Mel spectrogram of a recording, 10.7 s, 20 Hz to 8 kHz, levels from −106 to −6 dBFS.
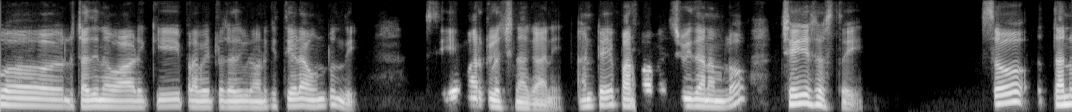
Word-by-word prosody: ఆహ్, 135 -3 +2 0.2
చదివిన 125 +1 +3
వాడికి, 115 +1 -2 0.2
ప్రైవేట్‌లో 115 0 -1
చదివిన 115 0 0
వాడికి 115 +4 -5
తేడా 135 0 +2
ఉంటుంది. 135 +2 -2 1.0
ఏ - - +6 0.2
మార్కులొచ్చినా 120 -8 0
గాని. 75 -4 -3 0.3
అంటే 130 +3 +1 0.2
పర్‌ఫా‌మె‌న్స్ 155 - 0
విధానంలో 125 -2 +3 0.5
చెంజెస్ 170 -1 +5
వస్తాయి. 120 - -6 1.3
సో, 170 - +4 0.5
తను 155 +2 +6
130 Hz, 100 wpm, -24 LUFS, 115-140 Hz, 1.3 s, ఏ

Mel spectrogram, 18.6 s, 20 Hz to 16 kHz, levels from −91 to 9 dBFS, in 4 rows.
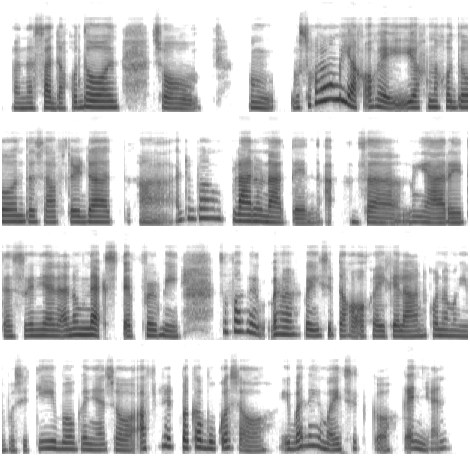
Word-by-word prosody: na-sad 175 +1 0
ako 170 +3 -3
dun. 200 -2 +6 0.4
So, 165 -5 0 0.6
kung 180 -4 -2 0.2
gusto 190 +6 -2
ko - - 0
na 445 +3 +7
umiyak, 410 - +6
okey, 210 -5 +2
iiyak 190 -1 +3
na 205 - +2
ako 205 0 -1
dun 195 -1 +3
tas 185 0 -2
after 175 +1 -1
that, 180 -1 +3 0.3
ah, - - -6
ano 235 +5 -9
bang 305 -1 -2
plano 205 -3 +5
natin? 155 -3 +1
Ah, - - 0 0.3
sa 170 0 0 0.3
nangyari? 155 -4 0
Tas 165 +1 -5
ganyan, 190 0 +2
anong 210 +5 +3
next 205 -3 +4
step 175 - +1
for 195 -3 +1
me? 175 -5 -1 0.4
So, 320 - -4
pag 330 -1 +3 0.3
nakakapag-isip 215 -4 0
ako, 175 -3 0
okey 175 -2 0
kailangan 170 0 +1
ko 200 - -2
nang 185 -1 -1
maging 165 -1 -6
positibo, 205 +7 -2
ganyan, 180 -2 -3
so 175 -3 -1
after, 285 +7 -2 0.2
pagkabukas, 240 -1 +2
oh, 150 +2 -4 0.2
iba 210 +5 +1
na 320 +1 -3
yung 230 - -1
mindset 195 +6 -4
ko, - - -4
ganyan. 225 +3 -3
190 Hz, 170 wpm, -22 LUFS, 170-215 Hz, 0.6 s, na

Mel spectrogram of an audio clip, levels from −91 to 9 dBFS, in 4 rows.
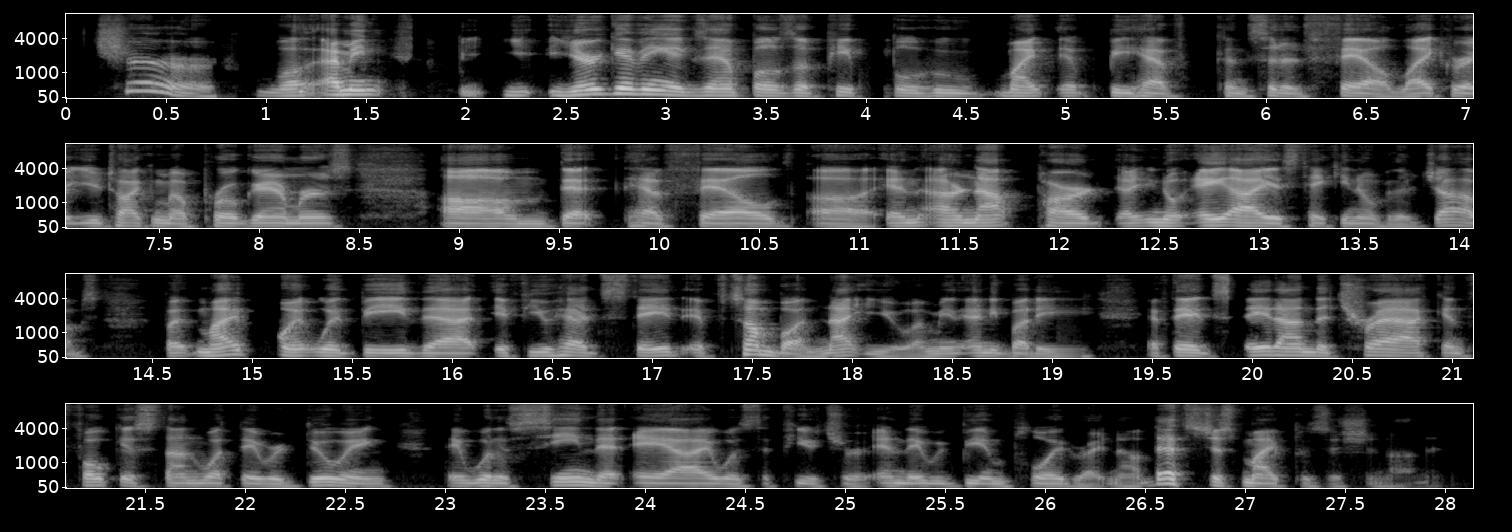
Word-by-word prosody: Sure. 295 - -3 0.2
Well, 130 +2 -1
I 160 - +9
mean, 170 +1 +5 0.4
y - - -9
y 135 0 -6
you're 155 +7 +6
giving 190 -3 +7
examples 130 -3 +1
of 120 - -1
people 125 -4 -5
who 110 -2 -5
might, 120 0 +1
uh, 120 - -4
be 115 -3 -2
have 105 -5 -1
considered 105 -1 -5
failed, 90 -1 +2
like, 105 +5 +1
r 110 -2 0
you're 110 +1 -3
talking 120 -1 -2
'bout 100 -2 -4
programmers, 110 -2 0 0.4
um, 100 -2 +3
that 110 -2 +3
have 100 -5 -2
failed, 100 -1 +2
uh, 95 -3 -2
and 115 +2 0
are 120 -1 +3
not 120 +1 +2
part 110 -3 +1
eh, 110 - 0
you 125 +1 -2
know, 120 -1 0
AI 130 -2 +7
is 105 -2 +2
taking 110 -3 -5
over 100 -3 -7
their 90 - -8
jobs, 80 - -4 0.3
but 115 0 -3
my 155 +7 +4
point 130 -1 0
would 120 -4 0
be 115 -1 +1
that 110 -1 +2
if - - -4
you 130 0 -2
had 125 -5 -1
stayed, 130 +1 0
if - - -6
someone, 125 - +1
not 125 -1 +2
you, 90 -2 -9
I - - -9
mean 105 +2 -5
anybody, 100 -6 -4 0.3
if 110 - -8
they 125 - +6
had 110 -5 0
stayed 145 +7 +1
on 140 -2 +4
the 120 - 0
track 125 -5 +2
and 105 -4 -5
focused 130 -8 -4
on 110 0 -3
what 110 -1 -5
they - - -1
were 95 -2 -3
doing, 105 -1 -1 0.3
they 115 - -4
woulda 115 -2 -2
seen 140 +8 -2
that 110 -2 0
AI 105 -2 +2
was 95 -2 -6
the - - -18
future 95 -2 -9
and 115 -1 -3
they 110 - -1
would 105 -2 -8
be 110 +1 -4
employed 100 0 -4
right - - -9
now, - - -12
that's - - +2
just - - -2
my - - +1
position - - -17
on - - -25
it. - - -34
115 Hz, 200 wpm, -25 LUFS, 100-125 Hz, 0.4 s, I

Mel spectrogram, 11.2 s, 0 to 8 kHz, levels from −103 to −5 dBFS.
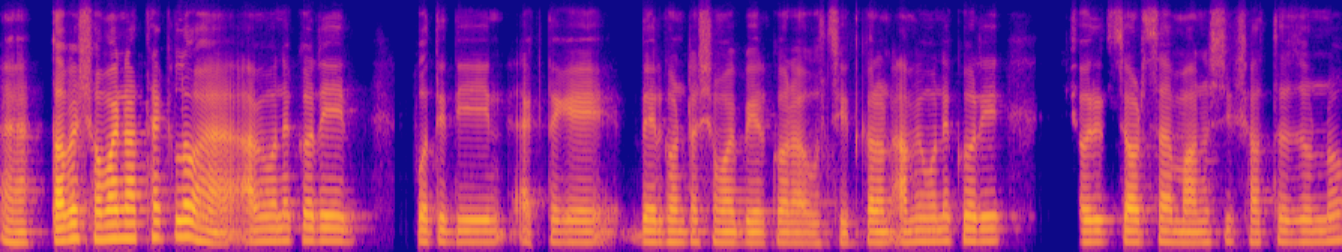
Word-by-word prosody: অ্যা 135 -5 -1 0.3
তবে 150 +4 +9
সময় 170 +1 +7
না 175 - +8
থাকলেও 185 +1 +5
হ্যাঁ 120 -4 +2 0.2
আমি 140 - +2
মনে 150 +1 0
করি 150 0 +2 0.7
প্রতিদিন 130 -1 -1 0.3
১ - - -9
থেকে 130 -1 -2 0.5
১.৫ 130 -1 +1
ঘণ্টা 130 0 -1
সময় 125 -2 -1
বের 120 0 0
করা 120 -1 0 0.2
উচিত। 115 0 -9
কারণ 125 -1 +1
আমি 130 +2 -1
মনে 140 +1 -2
করি 145 0 +1 0.7
শরীর 130 0 0
চর্চা 130 0 +1 0.2
মানসিক 125 +2 -4
স্বাস্থ্যের 125 +1 -5
জন্য 130 +1 -3
130 Hz, 145 wpm, -24 LUFS, 125-145 Hz, 0.7 s, তবে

